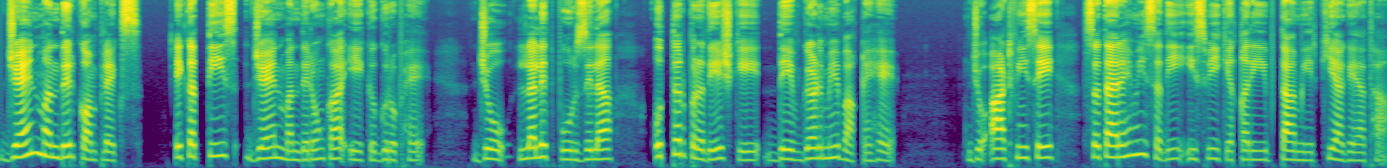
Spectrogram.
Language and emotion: Urdu, neutral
